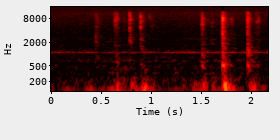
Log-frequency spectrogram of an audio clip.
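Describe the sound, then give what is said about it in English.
Soft rustling and crinkling of paper being handled, a few short irregular scrapes and taps over about two seconds, with no talking. “Paper.”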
